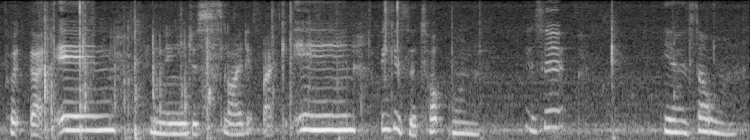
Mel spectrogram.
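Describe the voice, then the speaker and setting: A woman's voice: high-pitched, a little slow. A young woman chatting casually to viewers while she cooks in her home kitchen, filming on a handheld phone. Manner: chatty, bubbly, talks to viewers while cooking. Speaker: cooking vlogger. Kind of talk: casual cooking vlog chat. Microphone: handheld phone camera. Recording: noisy kitchen recording.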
